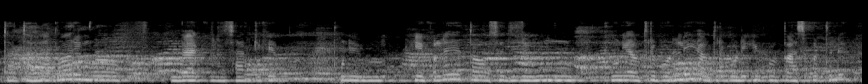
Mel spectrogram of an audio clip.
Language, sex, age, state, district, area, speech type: Odia, male, 18-30, Odisha, Puri, urban, spontaneous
